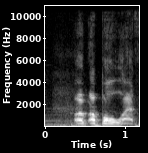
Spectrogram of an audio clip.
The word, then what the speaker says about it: aboleth: A boleth, yeah, it's aboleth.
